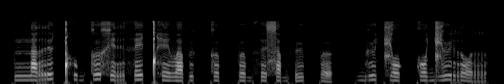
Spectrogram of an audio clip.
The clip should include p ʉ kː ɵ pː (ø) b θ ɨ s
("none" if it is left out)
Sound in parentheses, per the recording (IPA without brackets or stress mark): ɵ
